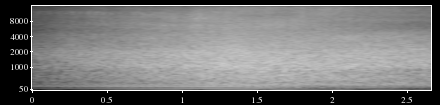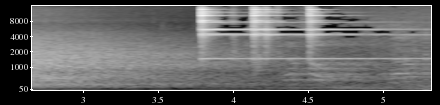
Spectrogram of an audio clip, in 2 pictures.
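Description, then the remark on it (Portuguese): A car's engine and road rumble swell up loudly and slowly fade over several seconds as it drives over a road full of potholes, followed near the end by a few bright, ringing bell chimes. “Caramba, que buraqueira. Acho que o pneu já era.”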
